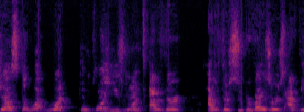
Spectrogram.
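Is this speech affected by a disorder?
Yes: cerebral palsy; from birth.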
